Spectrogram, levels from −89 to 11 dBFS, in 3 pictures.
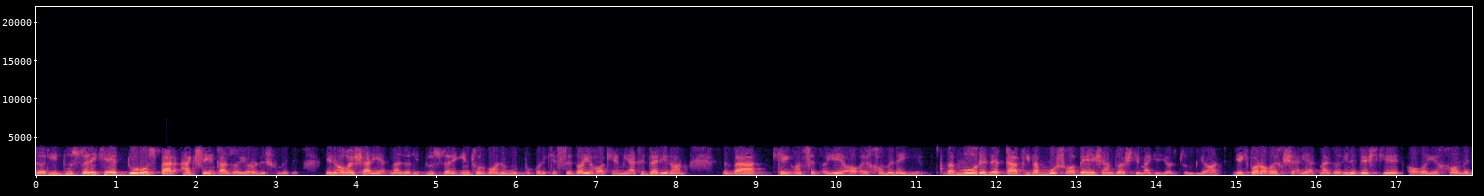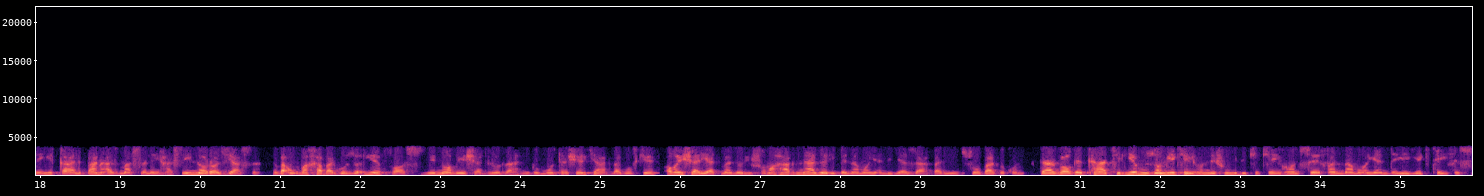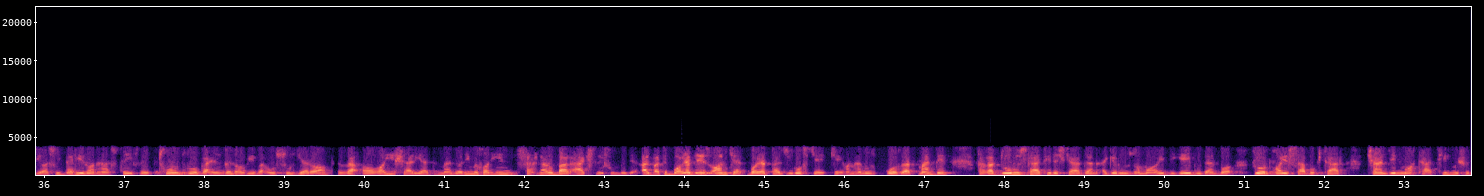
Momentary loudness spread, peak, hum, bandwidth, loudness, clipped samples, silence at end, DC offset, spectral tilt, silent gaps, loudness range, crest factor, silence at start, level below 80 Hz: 11 LU; 0 dBFS; none; 3.9 kHz; -20 LUFS; under 0.1%; 0 s; under 0.1%; -5.5 dB/octave; none; 5 LU; 20 dB; 0 s; -60 dBFS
